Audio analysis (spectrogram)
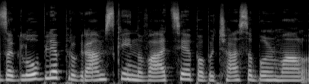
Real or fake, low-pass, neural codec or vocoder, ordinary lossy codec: fake; none; vocoder, 44.1 kHz, 128 mel bands, Pupu-Vocoder; none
